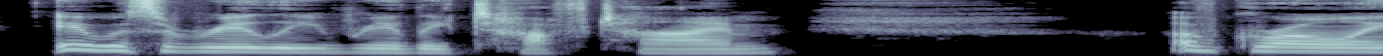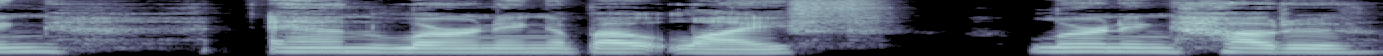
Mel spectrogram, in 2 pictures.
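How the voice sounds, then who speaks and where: A woman with a normal speaking voice talks at a fairly slow pace with a fairly low pitch. The recording is very clean and dry, close with no echo, over a silent background. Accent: Canadian. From Winnipeg, Manitoba, Canada. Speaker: podcast host, sustainability professional. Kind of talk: personal storytelling monologue.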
